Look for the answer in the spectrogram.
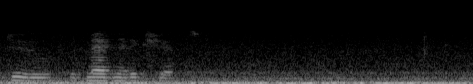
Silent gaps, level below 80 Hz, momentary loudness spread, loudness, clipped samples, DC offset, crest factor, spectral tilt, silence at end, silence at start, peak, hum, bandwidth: none; -32 dBFS; 5 LU; -35 LUFS; under 0.1%; under 0.1%; 14 dB; -8.5 dB/octave; 0 s; 0 s; -18 dBFS; none; 7.6 kHz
